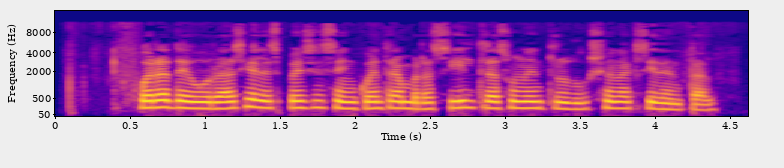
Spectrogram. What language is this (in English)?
Spanish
